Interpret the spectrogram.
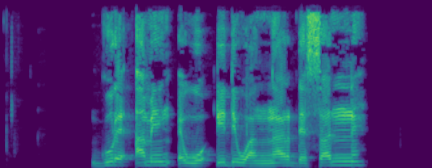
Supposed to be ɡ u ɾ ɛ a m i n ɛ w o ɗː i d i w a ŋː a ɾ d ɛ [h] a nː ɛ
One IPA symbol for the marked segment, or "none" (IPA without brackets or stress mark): s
